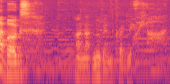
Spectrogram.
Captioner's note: whispers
